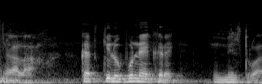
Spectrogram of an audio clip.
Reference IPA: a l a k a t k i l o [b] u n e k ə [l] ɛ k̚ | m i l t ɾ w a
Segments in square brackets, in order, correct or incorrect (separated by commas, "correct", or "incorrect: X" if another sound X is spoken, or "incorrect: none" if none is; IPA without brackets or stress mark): correct, incorrect: ɾ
